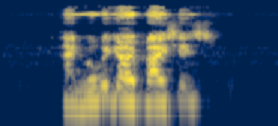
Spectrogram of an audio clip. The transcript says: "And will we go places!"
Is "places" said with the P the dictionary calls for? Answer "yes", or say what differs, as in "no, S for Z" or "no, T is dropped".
yes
